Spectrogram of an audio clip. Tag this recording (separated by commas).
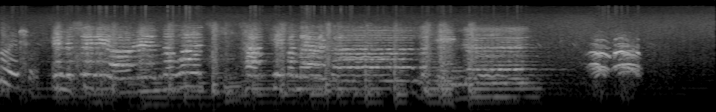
Music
